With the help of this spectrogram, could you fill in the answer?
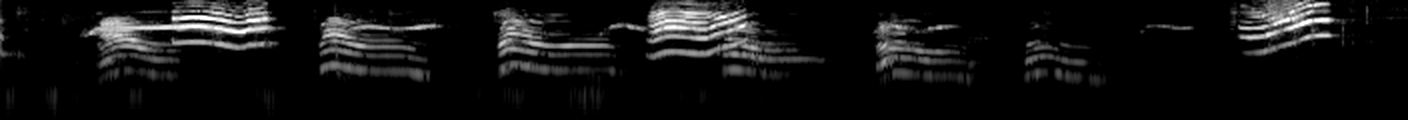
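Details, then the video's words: Ring-necked parakeet talking, a run of loud, harmonic, squawky voice-like syllables with sweeping pitch, some rising and some falling, delivered in short bursts with brief pauses; faint low background music underneath. "Amazing parrot talking"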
